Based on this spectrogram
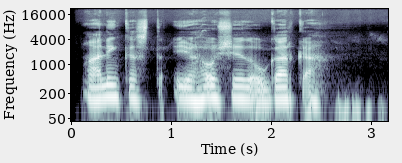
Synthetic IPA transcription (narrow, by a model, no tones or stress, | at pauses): maːlɪŋkʰɐst̪ʰɐ̥ʔijɔɦɔwʃɛːðɐṵːɡaːrkʰɐ̰ʔɐh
